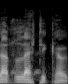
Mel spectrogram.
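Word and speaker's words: Atlético: car again terrible trouble if there's no h in athletics it is spelled that way on purpose it is spanish so it's atletico there's no hate i get in massive trouble for pronouncing the h which isn't there but this is a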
